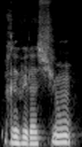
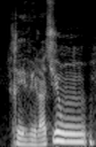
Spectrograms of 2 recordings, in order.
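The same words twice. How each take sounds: First: Said in the usual way. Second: Slow, loud, drawn-out "Révélation"; mock dramatic. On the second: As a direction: announce it like a hammed-up grand reveal. Repeats the word theatrically. (annonce faussement théâtrale, étirée et forte)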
